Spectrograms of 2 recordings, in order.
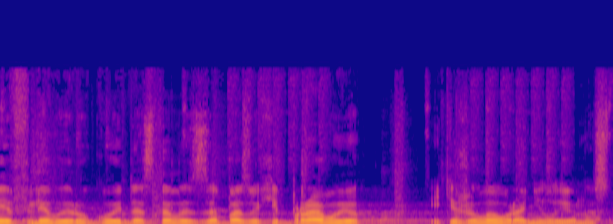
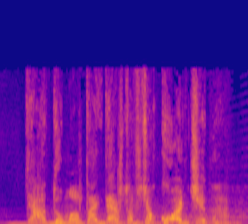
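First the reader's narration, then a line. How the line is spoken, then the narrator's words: Fervent whisper. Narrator (Russian): горячо зашептал Бергман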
